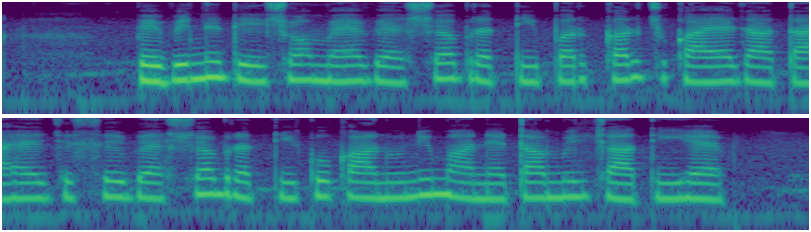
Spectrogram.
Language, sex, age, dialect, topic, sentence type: Hindi, female, 60-100, Kanauji Braj Bhasha, banking, statement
